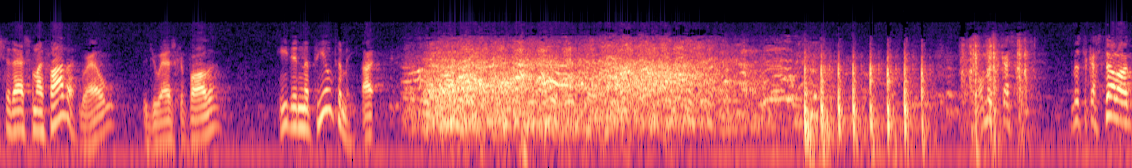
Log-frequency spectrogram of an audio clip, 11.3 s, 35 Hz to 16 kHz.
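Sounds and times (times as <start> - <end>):
speech: 0.0 - 5.9, 10.0 - 11.3
crowd laughing and murmuring loudly: 4.0 - 8.6
sharp loud knocks pounding on a door: 8.0 - 9.4.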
